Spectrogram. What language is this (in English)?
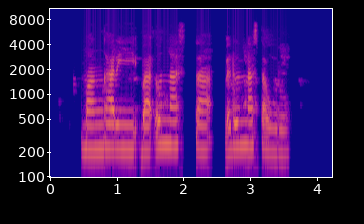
Adamawa Fulfulde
